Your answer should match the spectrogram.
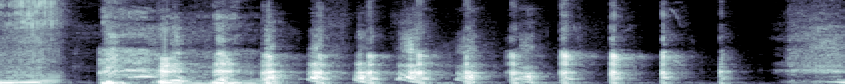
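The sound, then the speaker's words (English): A loud, drawn-out fart sound effect played by Amazon's Alexa on a Fire device rattles through a quick series of sputtering bursts for about three seconds, played on its own with no talking over it. “dude, do the powerful fart. And she she rips ass.”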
